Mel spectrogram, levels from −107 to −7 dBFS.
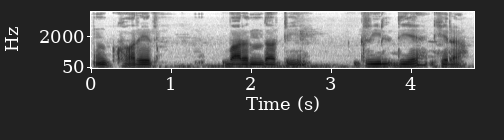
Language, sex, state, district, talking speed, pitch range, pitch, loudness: Bengali, male, West Bengal, Cooch Behar, 65 wpm, 105-115 Hz, 110 Hz, -19 LUFS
